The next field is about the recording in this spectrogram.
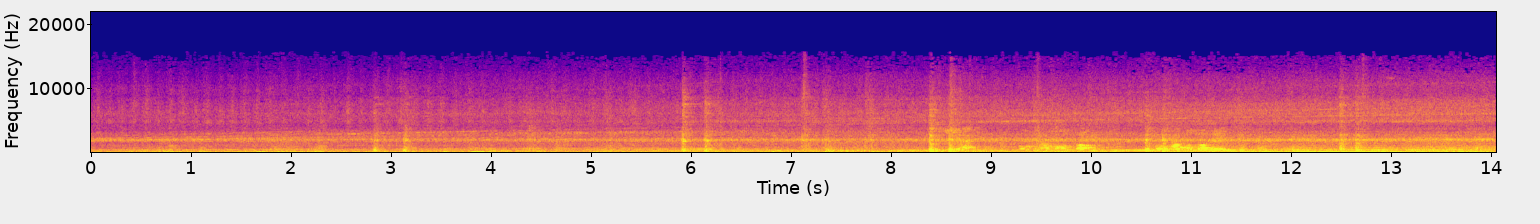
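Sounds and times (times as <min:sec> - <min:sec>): electric train motor whine: 0:00.0 - 0:14.0
rail-joint clacks: 0:00.0 - 0:14.0.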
